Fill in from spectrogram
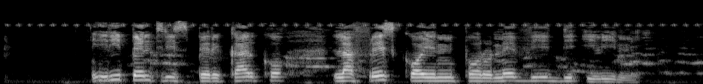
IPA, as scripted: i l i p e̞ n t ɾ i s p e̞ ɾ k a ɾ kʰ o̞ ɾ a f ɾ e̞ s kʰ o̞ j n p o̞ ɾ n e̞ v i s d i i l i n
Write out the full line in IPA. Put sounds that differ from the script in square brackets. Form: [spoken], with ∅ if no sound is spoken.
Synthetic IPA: i l i p e̞ n t ɾ i s p e̞ ɾ k a ɾ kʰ o̞ [l] a f ɾ e̞ s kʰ o̞ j n p o̞ ɾ n e̞ v i [∅] d i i l i n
